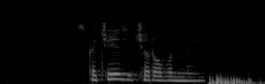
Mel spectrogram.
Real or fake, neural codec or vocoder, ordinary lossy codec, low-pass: real; none; AAC, 32 kbps; 7.2 kHz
